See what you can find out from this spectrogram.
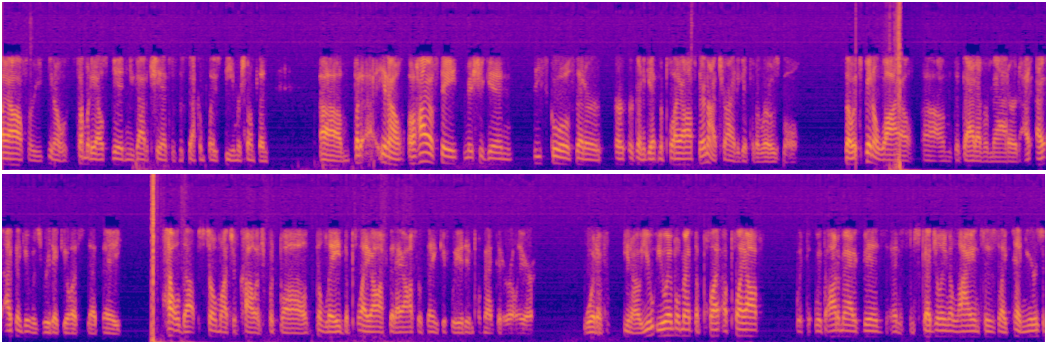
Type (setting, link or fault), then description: link, phone line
